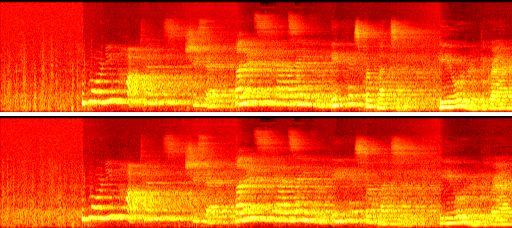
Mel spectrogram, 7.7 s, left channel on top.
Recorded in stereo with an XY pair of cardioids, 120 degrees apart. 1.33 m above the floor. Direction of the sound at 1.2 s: 15° left.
